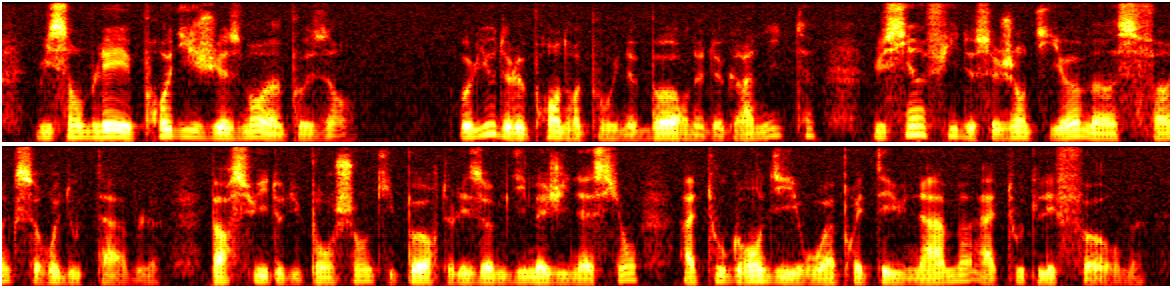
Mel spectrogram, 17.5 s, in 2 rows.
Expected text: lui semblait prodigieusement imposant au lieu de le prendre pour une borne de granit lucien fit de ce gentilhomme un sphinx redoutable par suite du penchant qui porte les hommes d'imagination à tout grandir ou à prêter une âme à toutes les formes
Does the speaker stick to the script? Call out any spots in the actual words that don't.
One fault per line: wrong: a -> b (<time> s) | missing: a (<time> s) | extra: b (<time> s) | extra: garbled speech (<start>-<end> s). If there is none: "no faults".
no faults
